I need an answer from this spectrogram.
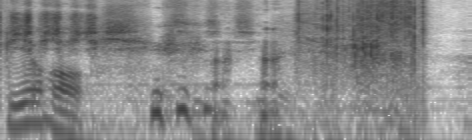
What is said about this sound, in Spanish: ya estaba haciendo cositas con las cartas y yo ya me quedé pero asombrado con dos cosas con dos cosas que hizo aquí además para chulear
